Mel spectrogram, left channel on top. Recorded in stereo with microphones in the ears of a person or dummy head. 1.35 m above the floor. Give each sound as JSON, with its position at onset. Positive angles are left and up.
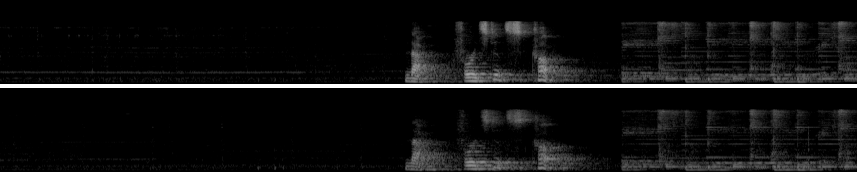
{"t": 4.0, "sound": "a man speaking", "side_deg": 60, "distance_m": 0.9}
{"t": 6.2, "sound": "a guitar", "side_deg": 5, "distance_m": 0.7}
